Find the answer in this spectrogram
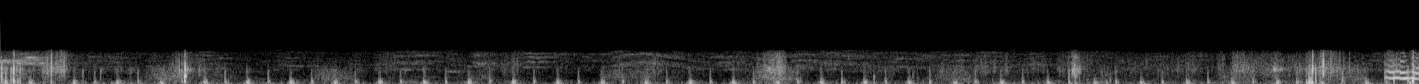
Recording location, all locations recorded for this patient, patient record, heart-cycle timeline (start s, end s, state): tricuspid valve (TV)
aortic valve (AV)+pulmonary valve (PV)+tricuspid valve (TV)+mitral valve (MV)
#Age: Child
#Sex: Male
#Height: 94.0 cm
#Weight: 13.3 kg
#Pregnancy status: False
#Murmur: Absent
#Murmur locations: nan
#Most audible location: nan
#Systolic murmur timing: nan
#Systolic murmur shape: nan
#Systolic murmur grading: nan
#Systolic murmur pitch: nan
#Systolic murmur quality: nan
#Diastolic murmur timing: nan
#Diastolic murmur shape: nan
#Diastolic murmur grading: nan
#Diastolic murmur pitch: nan
#Diastolic murmur quality: nan
#Outcome: Normal
#Campaign: 2014 screening campaign
0.00	2.04	unannotated
2.04	2.12	S1
2.12	2.24	systole
2.24	2.32	S2
2.32	2.46	diastole
2.46	2.56	S1
2.56	2.66	systole
2.66	2.74	S2
2.74	2.88	diastole
2.88	2.98	S1
2.98	3.08	systole
3.08	3.18	S2
3.18	3.32	diastole
3.32	3.42	S1
3.42	3.54	systole
3.54	3.62	S2
3.62	3.78	diastole
3.78	3.88	S1
3.88	3.98	systole
3.98	4.08	S2
4.08	4.22	diastole
4.22	4.32	S1
4.32	4.42	systole
4.42	4.52	S2
4.52	4.66	diastole
4.66	4.78	S1
4.78	4.86	systole
4.86	4.96	S2
4.96	5.10	diastole
5.10	5.20	S1
5.20	5.32	systole
5.32	5.40	S2
5.40	5.56	diastole
5.56	5.66	S1
5.66	5.76	systole
5.76	5.84	S2
5.84	6.00	diastole
6.00	6.10	S1
6.10	6.20	systole
6.20	6.30	S2
6.30	6.44	diastole
6.44	6.54	S1
6.54	6.64	systole
6.64	6.74	S2
6.74	6.88	diastole
6.88	6.98	S1
6.98	7.08	systole
7.08	7.16	S2
7.16	7.32	diastole
7.32	7.42	S1
7.42	7.50	systole
7.50	7.60	S2
7.60	7.74	diastole
7.74	7.86	S1
7.86	7.96	systole
7.96	8.04	S2
8.04	8.20	diastole
8.20	8.30	S1
8.30	8.40	systole
8.40	8.48	S2
8.48	8.62	diastole
8.62	8.74	S1
8.74	8.82	systole
8.82	8.92	S2
8.92	9.06	diastole
9.06	9.16	S1
9.16	9.28	systole
9.28	9.36	S2
9.36	9.52	diastole
9.52	9.62	S1
9.62	9.74	systole
9.74	9.82	S2
9.82	9.98	diastole
9.98	10.10	S1
10.10	10.20	systole
10.20	10.30	S2
10.30	10.46	diastole
10.46	10.56	S1
10.56	10.70	systole
10.70	10.80	S2
10.80	10.94	diastole
10.94	11.04	S1
11.04	11.16	systole
11.16	11.24	S2
11.24	11.40	diastole
11.40	11.50	S1
11.50	11.60	systole
11.60	11.70	S2
11.70	11.86	diastole
11.86	11.96	S1
11.96	12.08	systole
12.08	12.16	S2
12.16	12.31	diastole
12.31	14.19	unannotated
